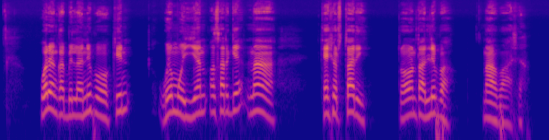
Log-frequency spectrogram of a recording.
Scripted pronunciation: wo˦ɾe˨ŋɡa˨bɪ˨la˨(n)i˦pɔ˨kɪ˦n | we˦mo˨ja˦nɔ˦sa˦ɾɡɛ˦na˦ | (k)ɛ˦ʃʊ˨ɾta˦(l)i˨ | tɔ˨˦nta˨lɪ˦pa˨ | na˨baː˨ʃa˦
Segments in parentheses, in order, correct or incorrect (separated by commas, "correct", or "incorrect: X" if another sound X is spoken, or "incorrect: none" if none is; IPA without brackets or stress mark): correct, correct, incorrect: ɾ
